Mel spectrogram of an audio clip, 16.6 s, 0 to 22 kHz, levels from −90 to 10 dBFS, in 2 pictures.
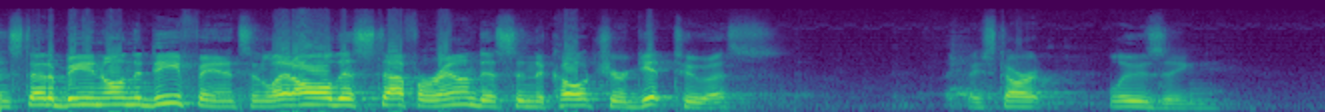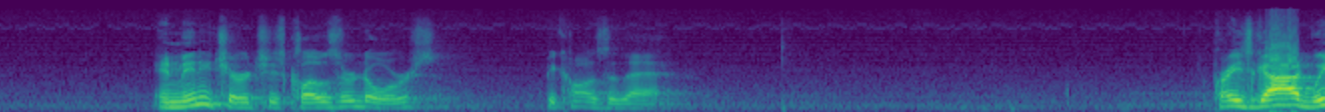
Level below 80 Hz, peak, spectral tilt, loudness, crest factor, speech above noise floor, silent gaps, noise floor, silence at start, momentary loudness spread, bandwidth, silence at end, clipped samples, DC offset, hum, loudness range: -56 dBFS; 0 dBFS; -5 dB/octave; -13 LUFS; 16 dB; 46 dB; none; -59 dBFS; 0 s; 21 LU; 13 kHz; 0 s; under 0.1%; under 0.1%; none; 23 LU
